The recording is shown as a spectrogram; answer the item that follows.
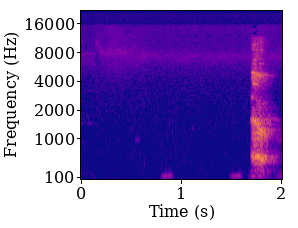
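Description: Near silence, then a man starts speaking near the end.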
